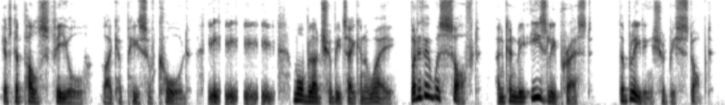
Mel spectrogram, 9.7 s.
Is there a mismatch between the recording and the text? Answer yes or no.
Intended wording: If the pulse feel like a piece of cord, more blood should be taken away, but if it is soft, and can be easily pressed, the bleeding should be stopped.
yes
